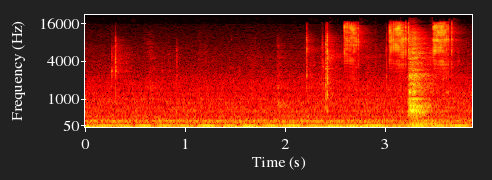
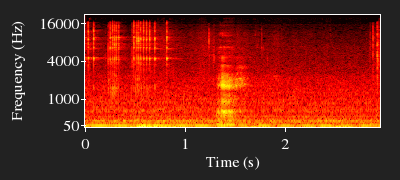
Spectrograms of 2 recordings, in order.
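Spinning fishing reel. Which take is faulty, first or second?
first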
